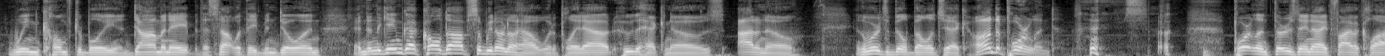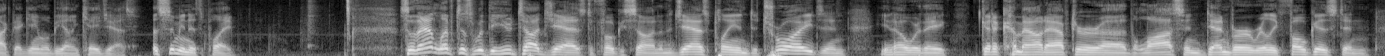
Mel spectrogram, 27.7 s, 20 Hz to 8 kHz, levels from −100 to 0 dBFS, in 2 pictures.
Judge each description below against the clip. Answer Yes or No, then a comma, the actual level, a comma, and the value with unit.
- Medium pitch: No, low, 115 Hz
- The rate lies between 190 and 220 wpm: Yes, average, 200 wpm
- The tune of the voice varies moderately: Yes, average, 4.2 semitones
